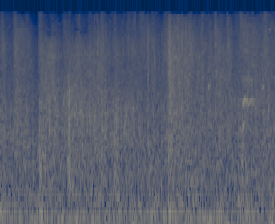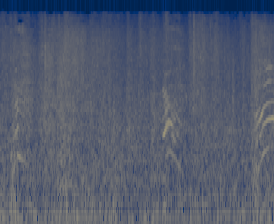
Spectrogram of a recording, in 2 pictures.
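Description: Strong wind howls and roars steadily outdoors.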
